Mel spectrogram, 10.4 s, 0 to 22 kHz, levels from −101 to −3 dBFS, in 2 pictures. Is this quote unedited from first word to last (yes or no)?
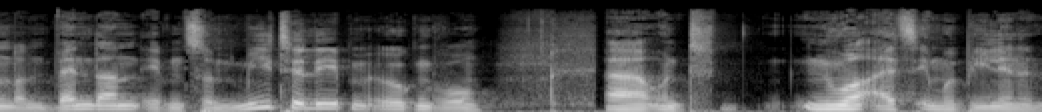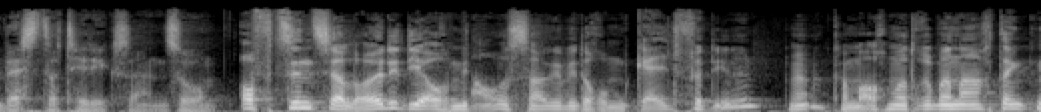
no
